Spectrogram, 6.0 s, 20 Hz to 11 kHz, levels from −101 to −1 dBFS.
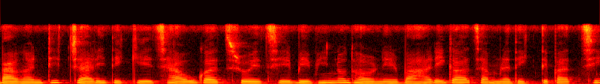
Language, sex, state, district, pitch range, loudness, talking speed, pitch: Bengali, female, West Bengal, Jalpaiguri, 210-225 Hz, -39 LUFS, 130 wpm, 220 Hz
